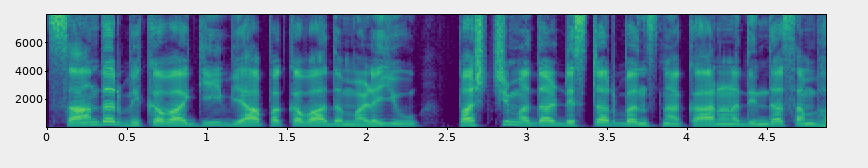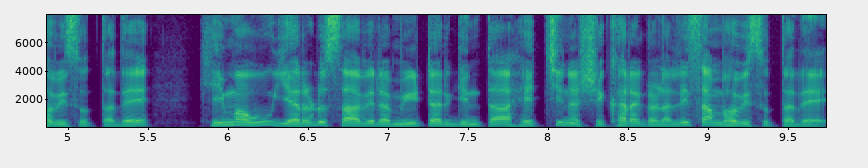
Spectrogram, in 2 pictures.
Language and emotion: Kannada, neutral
